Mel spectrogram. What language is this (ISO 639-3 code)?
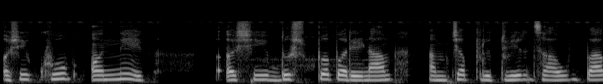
kok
